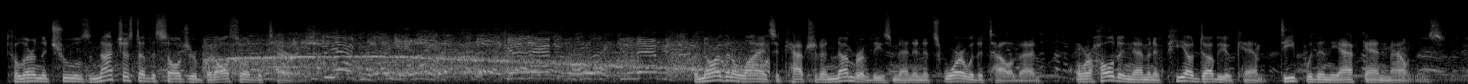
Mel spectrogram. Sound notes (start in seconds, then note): 3.2 emergency siren whaling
